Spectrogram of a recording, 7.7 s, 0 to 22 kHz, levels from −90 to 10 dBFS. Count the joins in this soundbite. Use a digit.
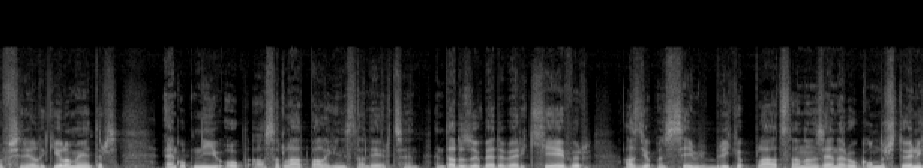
4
